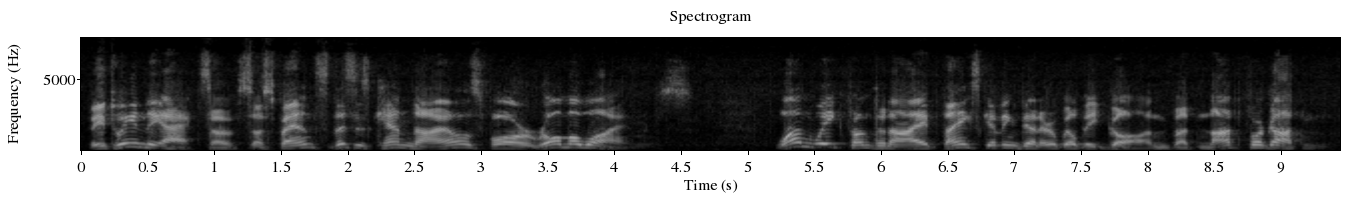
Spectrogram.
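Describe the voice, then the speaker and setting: A man's voice: on the high side, very animated, unhurried. An American man reading a scripted 1940s radio advertisement as an announcer, in a polished, formal, emphatic manner. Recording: dull vintage 1940s radio recording.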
